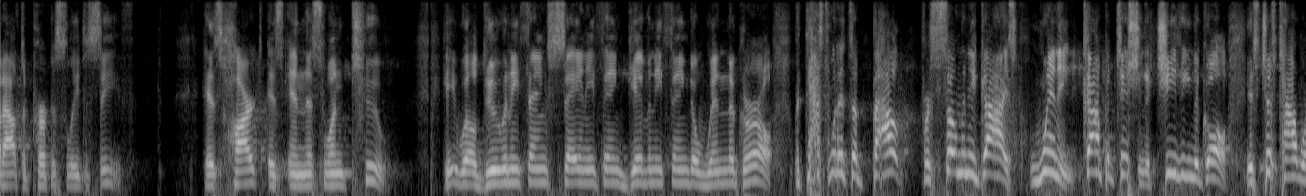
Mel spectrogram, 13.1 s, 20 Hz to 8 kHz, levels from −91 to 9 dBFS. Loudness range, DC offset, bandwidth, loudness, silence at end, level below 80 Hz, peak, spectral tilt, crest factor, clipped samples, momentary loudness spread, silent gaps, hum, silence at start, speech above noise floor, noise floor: 4 LU; under 0.1%; 8 kHz; -28 LUFS; 0 s; -58 dBFS; -8 dBFS; -4 dB/octave; 20 dB; under 0.1%; 10 LU; none; none; 0 s; 41 dB; -68 dBFS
